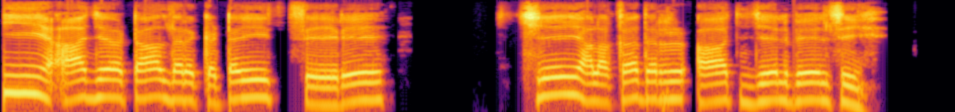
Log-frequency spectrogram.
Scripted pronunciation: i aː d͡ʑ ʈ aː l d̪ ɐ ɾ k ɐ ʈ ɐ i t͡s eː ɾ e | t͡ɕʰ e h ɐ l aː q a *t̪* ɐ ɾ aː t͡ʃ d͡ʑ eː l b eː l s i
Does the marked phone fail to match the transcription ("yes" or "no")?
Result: yes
